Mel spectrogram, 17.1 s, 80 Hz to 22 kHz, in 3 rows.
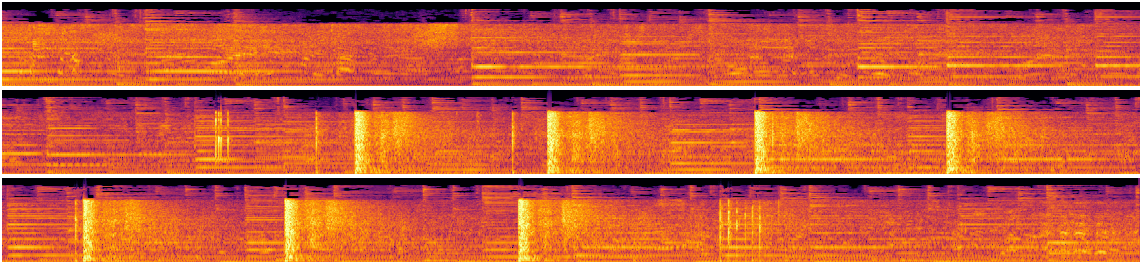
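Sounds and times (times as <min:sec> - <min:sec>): background music: 0:00.0 - 0:17.0
fireworks bangs: 0:07.2 - 0:11.0, 0:11.7 - 0:13.4, 0:14.0 - 0:15.4.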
